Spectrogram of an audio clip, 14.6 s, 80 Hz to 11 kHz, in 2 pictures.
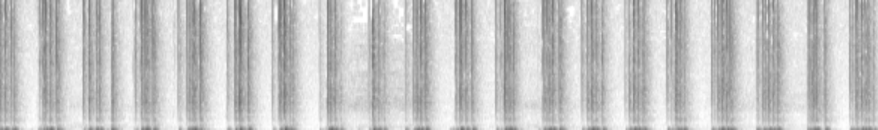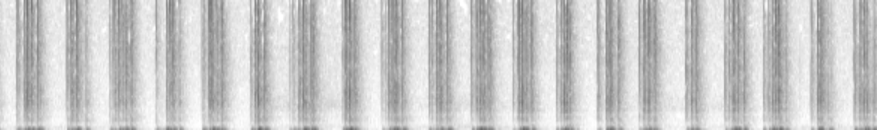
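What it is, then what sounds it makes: Plastic-wrapped paperback book. A yellow paperback book in plastic wrap, lying flat, is tapped with the long nails of both hands in a steady, quick rhythm of about two to three taps per second. Each tap is a short, crisp click with a hollow low-mid thump around 230 Hz and a bright plastic crackle. The taps stop dead with no ring between them.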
